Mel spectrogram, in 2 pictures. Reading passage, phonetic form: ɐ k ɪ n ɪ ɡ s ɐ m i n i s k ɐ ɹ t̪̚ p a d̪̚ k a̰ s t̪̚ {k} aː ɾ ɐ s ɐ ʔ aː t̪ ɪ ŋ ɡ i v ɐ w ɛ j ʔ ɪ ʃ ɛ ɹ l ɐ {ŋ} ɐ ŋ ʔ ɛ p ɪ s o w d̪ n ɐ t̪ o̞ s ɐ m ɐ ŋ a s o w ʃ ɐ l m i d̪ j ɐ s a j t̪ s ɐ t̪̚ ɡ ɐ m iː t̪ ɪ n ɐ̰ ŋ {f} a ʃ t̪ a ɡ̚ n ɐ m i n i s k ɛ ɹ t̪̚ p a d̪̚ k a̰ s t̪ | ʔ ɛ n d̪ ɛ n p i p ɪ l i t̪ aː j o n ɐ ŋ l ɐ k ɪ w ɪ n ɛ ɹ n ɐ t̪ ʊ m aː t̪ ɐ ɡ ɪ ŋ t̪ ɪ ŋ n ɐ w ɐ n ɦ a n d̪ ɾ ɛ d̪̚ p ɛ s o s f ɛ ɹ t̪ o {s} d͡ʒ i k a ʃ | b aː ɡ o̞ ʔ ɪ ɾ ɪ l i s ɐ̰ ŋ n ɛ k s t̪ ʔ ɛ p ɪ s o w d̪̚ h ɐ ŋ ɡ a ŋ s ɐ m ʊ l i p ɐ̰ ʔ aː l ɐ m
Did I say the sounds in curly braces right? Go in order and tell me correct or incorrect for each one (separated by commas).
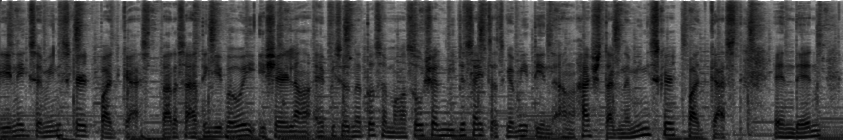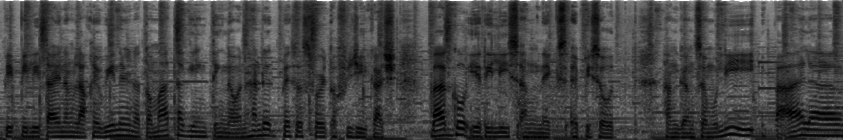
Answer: incorrect, correct, incorrect, incorrect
